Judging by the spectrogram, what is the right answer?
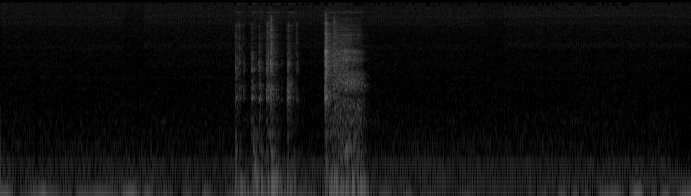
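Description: A quick burst of computer keyboard typing, several rapid clicks followed by a louder clack, faint against a steady low hum in a quiet room.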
